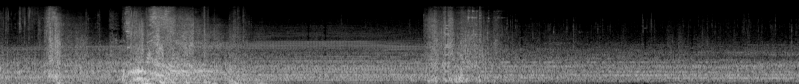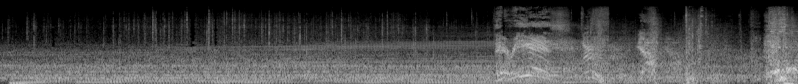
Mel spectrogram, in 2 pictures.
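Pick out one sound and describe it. A creature snarls and growls up close.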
